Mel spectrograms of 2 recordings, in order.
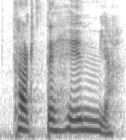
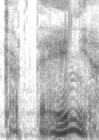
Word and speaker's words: Cartagena: Very nicely pronounced. Cartagena. Cartagena.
